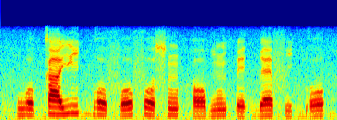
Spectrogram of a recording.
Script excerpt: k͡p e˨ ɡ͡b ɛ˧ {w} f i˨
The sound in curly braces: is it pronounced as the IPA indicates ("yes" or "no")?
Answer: no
